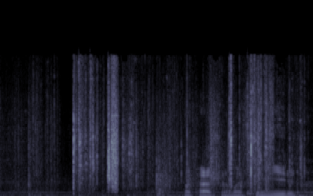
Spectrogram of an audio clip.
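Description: A rifle clicks and clatters as it is handled.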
